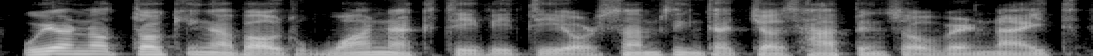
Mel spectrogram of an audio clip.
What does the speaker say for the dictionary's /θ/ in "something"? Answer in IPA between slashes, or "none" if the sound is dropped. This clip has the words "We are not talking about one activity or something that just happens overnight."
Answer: /θ/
